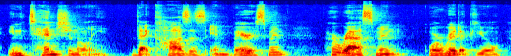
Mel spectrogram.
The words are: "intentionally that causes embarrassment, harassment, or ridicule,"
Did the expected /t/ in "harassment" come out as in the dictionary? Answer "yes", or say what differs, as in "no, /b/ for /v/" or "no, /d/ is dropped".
yes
